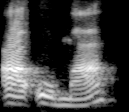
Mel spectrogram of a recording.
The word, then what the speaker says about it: Om: And if you go to deeper than that, Om alone is have a 3 syllable, Auma.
